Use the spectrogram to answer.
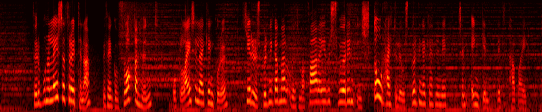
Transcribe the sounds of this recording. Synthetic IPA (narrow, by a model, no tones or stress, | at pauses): θœɛɾpuːnaleːjsaθɾœːɥt̪ɪnːa | vɪðfejŋkʏmflɔht̪anɦʏnt̪ɔɣlaːjsɪlɛːɣacʰejŋkʏɾʏ | çɛːɾɛɾʏspʏɾt̪iŋkat̪naɾɔ̰ɣvɪht̪ːmaðfaːɾaɪvɪɾ̥svœːɾɪnist̪oːwɾ̥ɦajht̪ʏlɛːɣʏspʏɾt̪niŋkacʰɛht̪nɪnːɪ | sɛmejɲcɪnvɪð̥t̪ʰaːpai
